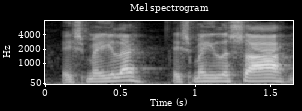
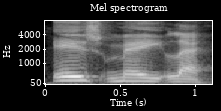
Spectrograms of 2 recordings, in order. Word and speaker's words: Ismaila Sarr: Ismailia something. Ismaila Sarr. Okay, I think that's how you say it. Thank you. Ismaila.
